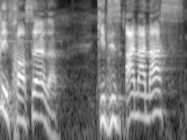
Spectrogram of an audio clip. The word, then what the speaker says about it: ananas: précisément à sa finale, l'exacte prononciation du mot ananas et ananas sans S, on ne prononce pas le S, donc c'est ananas.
